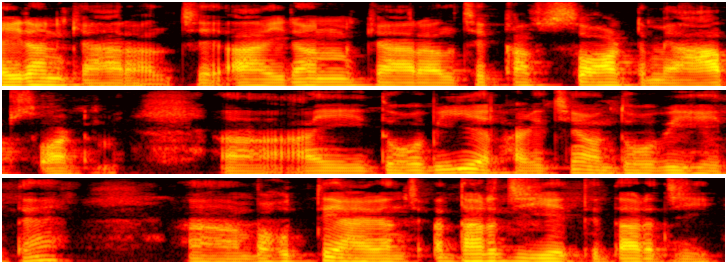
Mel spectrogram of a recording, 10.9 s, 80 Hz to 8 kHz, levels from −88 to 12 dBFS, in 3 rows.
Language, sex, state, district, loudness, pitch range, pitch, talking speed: Maithili, male, Bihar, Samastipur, -20 LUFS, 105-115 Hz, 110 Hz, 90 wpm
